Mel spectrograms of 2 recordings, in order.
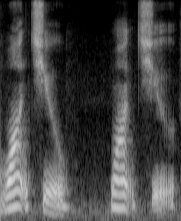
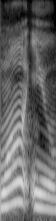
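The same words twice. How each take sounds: First: "want you" blended into "wan-chew"; linked "want you". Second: "want you" as two distinct words; separated "want you". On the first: Teacher shows the natural link, "want you" as "wan-chew". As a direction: turn t plus y in "want you" into ch. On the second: Teacher gives the spelled-out form, "want you" said separately. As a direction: keep the t and y of "want you" apart. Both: Shown as a demonstration. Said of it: "chewになります".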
